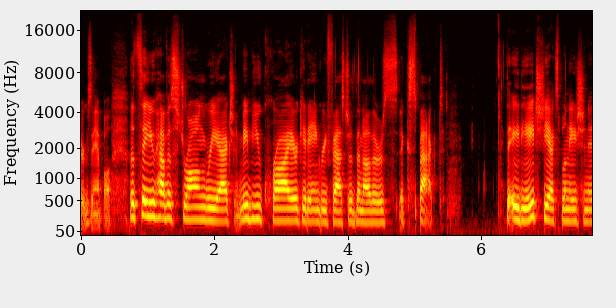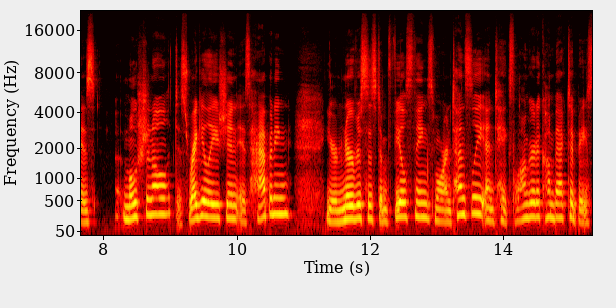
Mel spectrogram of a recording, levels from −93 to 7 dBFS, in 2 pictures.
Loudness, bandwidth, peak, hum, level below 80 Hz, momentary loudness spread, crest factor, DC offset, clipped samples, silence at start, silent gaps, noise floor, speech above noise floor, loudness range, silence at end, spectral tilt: -23 LUFS; 17.5 kHz; -4 dBFS; none; -68 dBFS; 14 LU; 18 dB; under 0.1%; under 0.1%; 0 s; none; -65 dBFS; 42 dB; 5 LU; 0 s; -5 dB/octave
